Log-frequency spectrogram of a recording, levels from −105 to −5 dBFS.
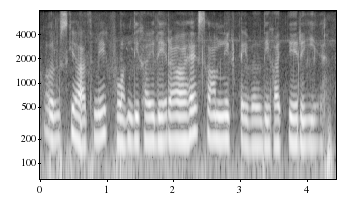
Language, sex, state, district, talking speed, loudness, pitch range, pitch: Hindi, female, Uttar Pradesh, Saharanpur, 230 wpm, -14 LUFS, 180-195 Hz, 190 Hz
